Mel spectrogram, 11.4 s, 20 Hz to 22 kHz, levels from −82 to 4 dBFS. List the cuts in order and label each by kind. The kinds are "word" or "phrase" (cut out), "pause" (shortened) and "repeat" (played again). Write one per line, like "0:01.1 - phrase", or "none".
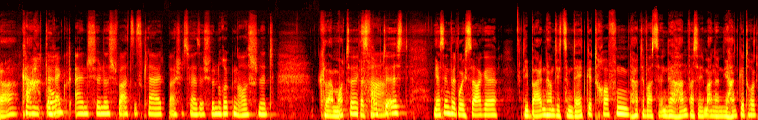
0:02.5 - word
0:05.4 - word
0:06.8 - word
0:09.4 - word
